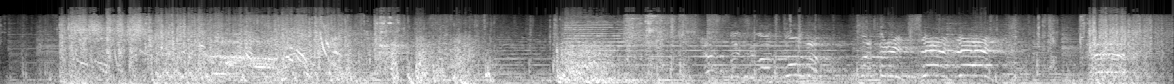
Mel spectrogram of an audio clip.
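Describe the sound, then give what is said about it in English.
Gunfire and crashes ring out in a film scene of an attack on a prison, as loud clustered bursts and impacts with a brief lull near the middle. Shouting voices are mixed in. “Rambo fires on guards as they enter the prison.”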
